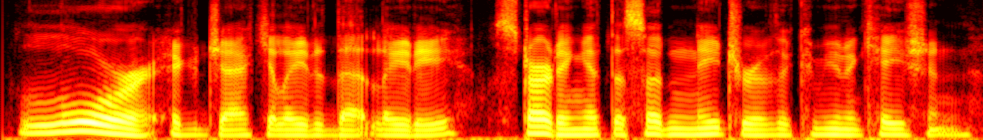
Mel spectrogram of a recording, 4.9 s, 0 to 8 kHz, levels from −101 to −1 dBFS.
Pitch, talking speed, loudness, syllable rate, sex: 130 Hz, 145 wpm, -16 LUFS, 5.5 syllables/s, male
